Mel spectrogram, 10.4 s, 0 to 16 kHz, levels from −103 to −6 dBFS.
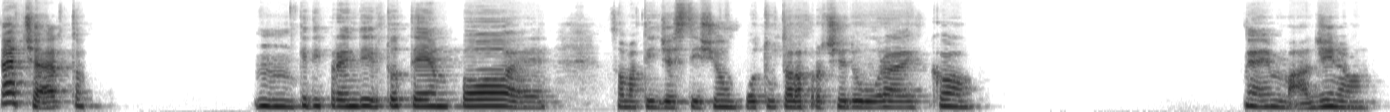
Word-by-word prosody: Eh, 320 +1 +7
certo. 180 - 0 1.2
Mh-mh, 210 -3 +2
che 230 - 0
ti 220 0 -1
prendi 215 0 +3
il 210 -1 0
tuo 220 0 0
tempo 215 0 +4
e 175 -1 -4 0.4
somma, 190 -2 -5
ti 190 -1 -3
gestisci 180 +1 -2
un 190 -1 -1
po' 185 -1 -2
tutta 190 +1 -3
la 190 0 +2
procedura, 185 0 -1
ecco. 195 +2 -3 2.0
Eh, 215 -4 0
immagino. 185 -2 -1
195 Hz, 120 wpm, -27 LUFS, 185-215 Hz, 2.0 s, Eh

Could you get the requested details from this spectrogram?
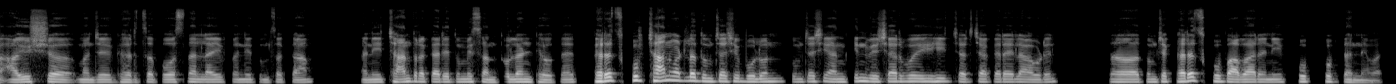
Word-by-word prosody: आयुष्य 125 +3 +2 0.2
म्हणजे 110 0 -1
घरचं 110 +1 -4
पर्सनल 115 +2 -1
लाईफ 115 -1 -1
आणि 115 0 -3
तुमचं 110 +1 -7
काम 110 +1 -4 0.5
आणि 110 +2 -1
छान 125 +3 +2
प्रकारे 125 -2 0
तुम्ही 125 0 0
संतुलन 120 +1 0
ठेवताहेत. 110 0 -3 0.2
खरंच 165 +4 +7
खूप 190 - +6
छान 175 +2 +7
वाटलं 170 -3 +4
तुमच्याशी 140 -1 +1
बोलून 130 +1 +1
तुमच्याशी 135 +2 -4
आणखीन 125 +4 0
विषयावरही 135 +1 +1
चर्चा 125 0 -2
करायला 120 -1 -1
आवडेल. 115 +3 -4 0.5
तर 115 -1 +2
तुमचे 120 +2 -1
खरंच 165 +6 +5
खूप 135 -2 +1
आभार 115 -1 +3
आणि 115 0 -2
खूप-खूप 130 +1 -4
धन्यवाद. 95 -4 -5
120 Hz, 145 wpm, -23 LUFS, 115-135 Hz, 0.5 s, खरंच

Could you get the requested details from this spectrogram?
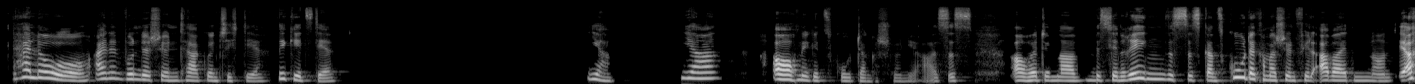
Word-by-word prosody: Hallo, 265 - +3
einen 260 +2 -2
wunderschönen 205 -6 -1
Tag 180 0 -4
wünsche 175 -1 -5
ich 170 +1 -14
dir. 155 -1 -11
Wie 265 - -2
geht's 195 -6 -3
dir? 150 -1 -7 2.5
Ja, 225 -9 -3 0.7
ja, 280 -1 +1 0.5
ach, 225 -2 +9
mir 200 -2 -2
geht's 175 -1 -9
gut, 165 -3 -10
danke 145 -1 -11
schön. 150 -1 -15
Ja, - - -15
es 155 - -5
ist 170 +1 -4 0.3
a 180 - +3
heute 185 +1 0
mal 175 -1 +1
'n 190 +2 -10
bisschen 190 0 -2
Regen, 250 +2 +3
das 215 -2 0
ist 195 -1 -2
ganz 180 -1 -2
gut. 330 -2 +4
Da 255 - +7
kann 215 -4 -5
man 190 - +1
schön 185 0 -2
viel 180 0 -5
arbeiten 180 -2 +1
und 160 +1 -8
ja. 255 - +10
185 Hz, 165 wpm, -22 LUFS, 175-235 Hz, 2.5 s, ja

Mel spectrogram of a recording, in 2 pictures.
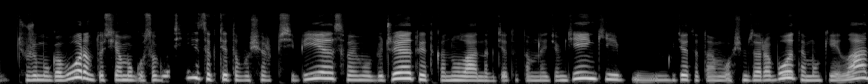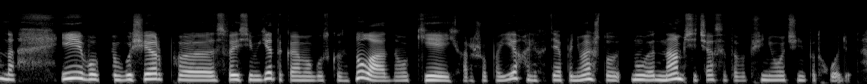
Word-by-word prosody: чужим 205 0 -3
уговорам. 225 +8 +2
То - - -8
есть 205 +1 -7
я 205 - 0
могу 200 -1 -2
согласиться 235 +8 -2
где-то 215 0 -2
в 195 - -9
ущерб 195 0 -9
себе, 260 +7 0
своему 205 -3 -4
бюджету. 240 +6 +3
Я - - +2
такая: 190 0 -8
"Ну 195 - 0
ладно, 185 -1 0
где-то 180 +4 -11
там 185 -2 -9
найдём 185 +1 -6
деньги, 265 +1 +2 0.2
м, 200 -2 -9
где-то 200 0 -2
там, 95 - -8
в - - -6
общем, 195 - -7
заработаем, 200 +2 0
окей, 100 - -6
ладно". 255 - +2 0.5
И, 275 +2 +7
в 235 - +1
общем, 215 -2 0
в - - -3
ущерб, 240 +2 +4
э, 195 -2 +4
своей 220 +4 +4
семье 210 +6 +1
такая 210 -5 -4
могу 190 0 -4
сказать: 180 -3 -11
"Ну 305 - +6
ладно, 180 -6 +3
окей, 190 -1 +3
хорошо, 175 +2 -12
поехали". 205 +1 -2
Хотя 205 - -6
я 195 - -1
понимаю, 200 +6 +1
что, 195 -4 -4
ну, 220 -1 +4
э, 200 - +2
нам 225 +5 +5
сейчас 215 +1 -7
это 185 -1 -12
вообще 180 +3 -9
не 200 0 -1
очень 200 -1 -5
подходит. - - -11
200 Hz, 200 wpm, -21 LUFS, 190-225 Hz, 0.5 s, И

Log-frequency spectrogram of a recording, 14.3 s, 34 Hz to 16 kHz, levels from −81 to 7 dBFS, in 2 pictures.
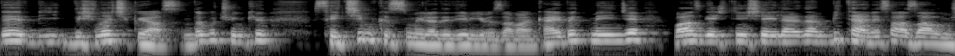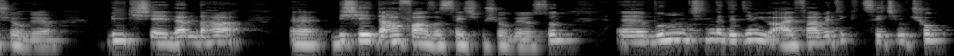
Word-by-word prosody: de 180 -3 +2
bir 160 -3 -9
dışına 155 +6 +2
çıkıyor 155 -11 +2
aslında 110 - -1
bu 200 - -4
çünkü 185 0 -3 0.3
seçim 165 +8 +2
kısmıyla 140 - +1
dediğim 115 0 -1
gibi 110 -2 -5
zaman 105 -1 -3
kaybetmeyince 180 - +1 0.2
vazgeçtiğin 175 0 +3
şeylerden 170 0 +2
1 210 -1 -6
tanesi 155 -3 +2
azalmış 135 -5 +1
oluyor. 100 -3 -5 0.4
1-2 190 0 -2
şeyden 150 +2 +1
daha 160 +1 0 0.4
eee, 125 -1 -1
bir 175 - -2
şeyi 180 0 +7
daha 165 +2 +5
fazla 135 -8 +3
seçmiş 120 -1 -2
oluyorsun. 110 - -5 0.3
Eee, 160 0 0
bunun 200 +3 +1
için 205 +1 -5
de 210 -2 -2
dediğim 195 +3 -1
gibi - - -1
alfabetik 145 +9 -1
seçim 170 0 -4
çok, 190 0 -3
eee, 190 - -35
165 Hz, 165 wpm, -23 LUFS, 125-180 Hz, 0.4 s, şeyi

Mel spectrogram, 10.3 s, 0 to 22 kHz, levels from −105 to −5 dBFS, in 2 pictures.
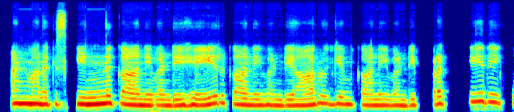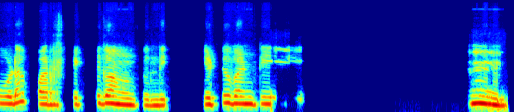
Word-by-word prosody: And 225 -1 +5
మనకి 205 -1 +1
skin 205 -1 +5 0.3
కానివ్వండి, 175 -2 +1
hair 200 +7 +1
కానివ్వండి, 175 -3 0 0.2
ఆరోగ్యం 205 0 -1
కానివ్వండి 175 -1 -2 0.2
ప్రతీదీ 265 +6 -3 0.2
కూడా 225 +4 0 0.2
పర్ఫెక్ట్‌గా 205 +4 -2
ఉంటుంది 170 -1 -2 0.4
ఎటువంటి 215 0 0 2.0
హ్మ్. 225 -5 +6
200 Hz, 80 wpm, -22 LUFS, 175-220 Hz, 2.0 s, హ్మ్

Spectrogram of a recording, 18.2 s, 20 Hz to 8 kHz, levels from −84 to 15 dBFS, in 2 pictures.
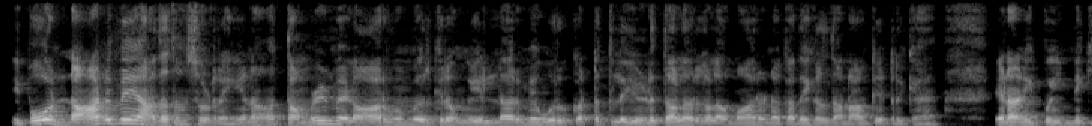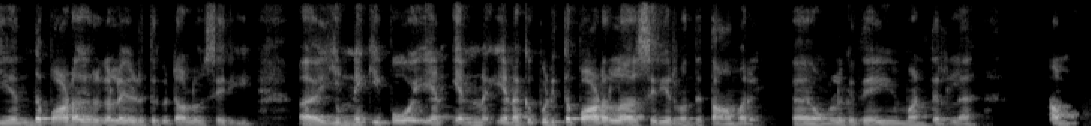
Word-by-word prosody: இப்போ 200 - +4 0.3
நானுமே 230 - +7 0.2
அத 150 +3 +3
தான் 180 0 -5
சொல்றேன். 125 -7 -4
ஏன்னா, 145 +2 -3 0.3
தமிழ் 200 +3 +1
மேல் 185 0 +4 0.2
ஆர்வம் 160 +3 -1
இருக்கிறவங்க 145 -4 -1
எல்லாருமே 165 +6 0
ஒரு 135 - +1
கட்டத்தில 155 0 -2
எழுத்தாளர்களா 135 0 +1
மாறுன 125 0 -2
கதைகள் 115 -1 -2
தான் 125 -3 -5
நான் 125 +2 -3
கேட்டிருக்கேன். 120 - -8 0.6
ஏன்னா, 155 - +7 0.2
இப்ப 150 -2 -4
இன்னக்கி 130 0 -8
எந்த 140 - +2
பாடகர்கள 145 -1 +1
எடுத்துக்கிட்டாலும் 120 0 -5
சரி, 105 - -11 0.5
அ - - +5 0.3
இன்னக்கி 165 0 -6
இப்போ - - -3 0.3
என் 125 0 -15
எ - - -10 0.3
எனக்கு 155 +1 -3
பிடித்த 160 +1 0
பாடலாசிரியர் 125 -4 +2
வந்து 125 +3 -13
தாமரை. 105 0 -5 0.3
அ - - 0 0.2
உங்களுக்கு 110 -1 -8
தெரியுமான்னு 120 +2 -7
தெரியல. - - -10 0.8
அம். - - -7
135 Hz, 135 wpm, -23 LUFS, 125-155 Hz, 0.8 s, நானுமே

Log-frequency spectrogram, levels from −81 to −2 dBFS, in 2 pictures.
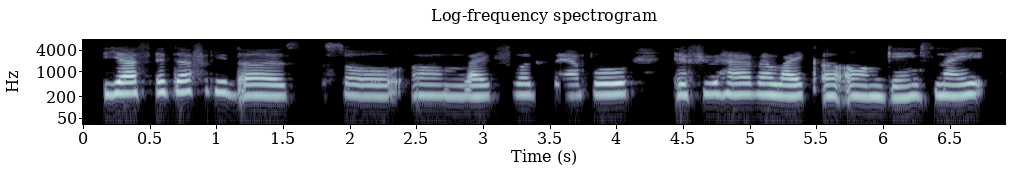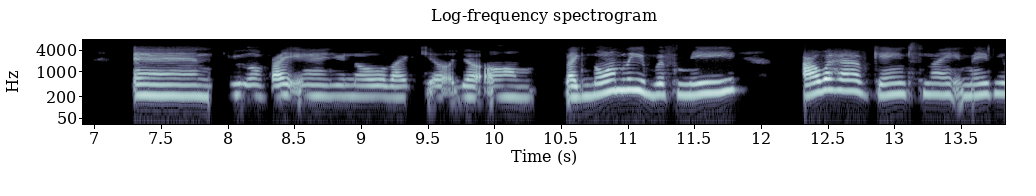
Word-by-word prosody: Yes, 250 +2 +4
it 265 0 0
definitely 275 -1 -1
does. 215 -1 -1 0.2
So, 210 - -5
um, 215 -1 -6
like, 205 +1 -1
for 225 0 -4
example, 230 +2 -1 0.3
if 225 +2 -4
you're 240 0 -3
having 230 -1 0
like 210 0 +2
a, 215 - -1
um, 205 -1 -2
games 195 +2 -5
night 220 +1 -1 0.5
and 215 -2 +2
you 225 -1 -3
invite 210 +1 +3
in, 215 -1 -3
you 210 0 -6
know, 205 0 -2
like, 195 0 -1
your 200 - -2
your, 195 -1 +2
um 195 -1 -1 0.2
like, 195 0 +5
normally 285 +6 +5
with 230 0 -1
me 255 +7 +3 0.4
I 225 +3 +8
would 310 +1 +7
have 285 -6 +3
games 235 +2 -1
night 230 0 -2
maybe 235 +3 -1
220 Hz, 160 wpm, -23 LUFS, 210-235 Hz, 0.5 s, I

